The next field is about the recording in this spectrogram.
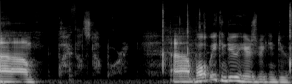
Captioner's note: whispers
